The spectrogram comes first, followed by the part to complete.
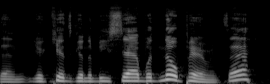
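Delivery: imitated, exaggerated Italian accent. Retelling a story where men force someone into collecting money, stereotypical Italian accent. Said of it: "You just give them a stereotypical Italian accent".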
